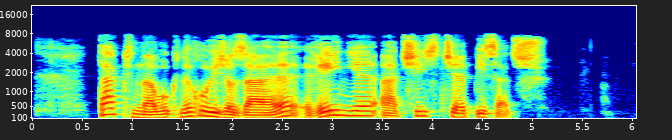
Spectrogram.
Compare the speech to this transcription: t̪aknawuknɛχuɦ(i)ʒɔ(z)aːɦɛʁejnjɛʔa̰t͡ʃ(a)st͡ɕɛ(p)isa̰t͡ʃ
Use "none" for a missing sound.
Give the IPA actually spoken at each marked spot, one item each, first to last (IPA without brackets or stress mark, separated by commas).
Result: i, z, i, p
